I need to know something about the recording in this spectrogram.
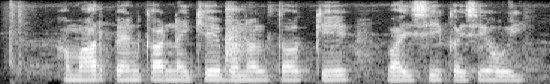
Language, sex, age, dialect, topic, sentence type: Bhojpuri, male, 18-24, Southern / Standard, banking, question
